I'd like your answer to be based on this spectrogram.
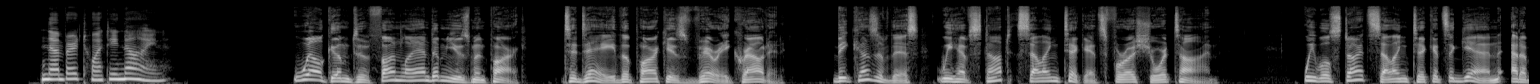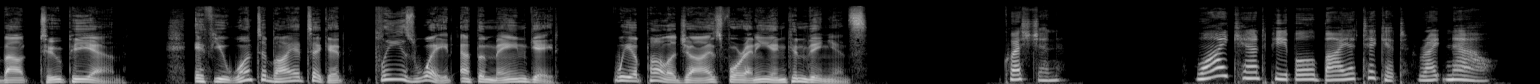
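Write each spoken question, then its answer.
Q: Question. Why can't people buy a ticket right now?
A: The park is very crowded.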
